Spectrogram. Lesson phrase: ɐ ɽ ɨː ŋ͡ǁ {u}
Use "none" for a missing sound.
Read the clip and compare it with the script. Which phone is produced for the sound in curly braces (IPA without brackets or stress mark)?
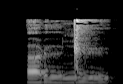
ʉ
